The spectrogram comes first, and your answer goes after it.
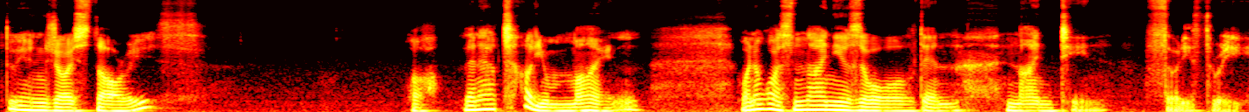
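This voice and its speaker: A man playing a menacing, brooding werewolf, speaking deliberately in a cinematic audio drama monologue. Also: lowish voice, creaky, darkish tone, heavily acted. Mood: brooding, bitter. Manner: slow, deliberate, brooding, theatrical. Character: menacing werewolf man savoring freedom, recounting his bitter childhood.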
